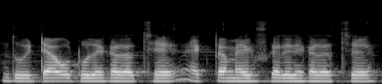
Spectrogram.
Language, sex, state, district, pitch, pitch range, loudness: Bengali, male, Tripura, West Tripura, 150 Hz, 145-150 Hz, -16 LUFS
